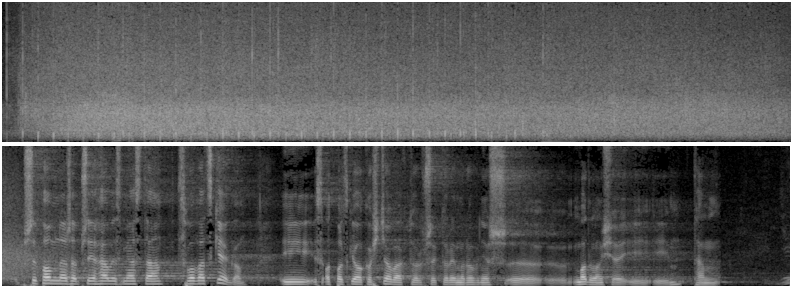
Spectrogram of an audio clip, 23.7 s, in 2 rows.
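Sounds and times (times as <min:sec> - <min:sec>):
audience applause: 0:00.0 - 0:12.8
speech: 0:12.3 - 0:22.7.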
